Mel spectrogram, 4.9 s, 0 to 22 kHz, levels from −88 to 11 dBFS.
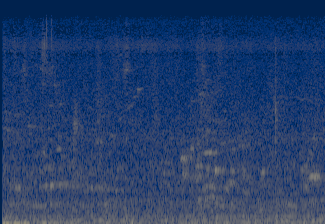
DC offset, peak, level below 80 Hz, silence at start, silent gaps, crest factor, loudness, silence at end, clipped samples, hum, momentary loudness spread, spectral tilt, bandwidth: under 0.1%; -28 dBFS; -50 dBFS; 0.05 s; none; 16 dB; -46 LUFS; 0 s; under 0.1%; none; 4 LU; -4 dB/octave; 16.5 kHz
